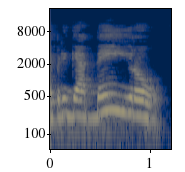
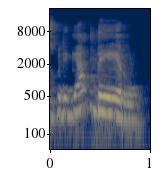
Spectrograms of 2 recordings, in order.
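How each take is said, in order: First: "brigadeiro" with the i clearly sounded in "dei"; careful "brigadeiro", full ei glide; full diphthong. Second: "brigadeiro" said as "brigadêro", without the i; casual "brigadeiro", ei reduced to a plain ê; everyday reduced pronunciation. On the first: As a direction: pronounce both vowels of "ei" in "brigadeiro". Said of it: "mas é brigadeiro". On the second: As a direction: swallow the i in "brigadeiro". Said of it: "Nós falamos brigadeiro". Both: Shown as a demonstration.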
